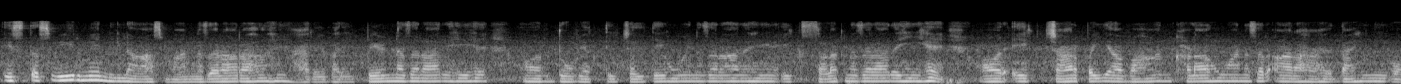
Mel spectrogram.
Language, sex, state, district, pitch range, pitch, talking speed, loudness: Hindi, male, Maharashtra, Solapur, 130-145 Hz, 140 Hz, 190 wpm, -17 LUFS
